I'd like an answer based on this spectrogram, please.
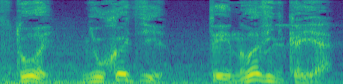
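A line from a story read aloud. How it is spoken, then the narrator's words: Near hiss. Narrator (Russian): чуть ли не прошипел он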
